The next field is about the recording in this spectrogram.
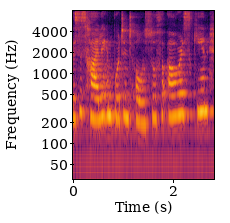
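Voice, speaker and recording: Noticeable background noise sits behind a woman with a Ukrainian accent and a high pitch. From Ukraine. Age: 40s. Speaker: makeup artist. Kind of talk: product review vlog. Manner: hesitant with many fillers.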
